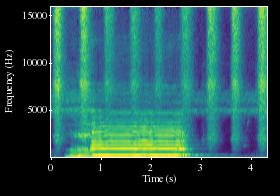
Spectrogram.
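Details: A calf moos in a single sustained bellow of over two seconds, full and even in pitch, then soft rhythmic scuffing sounds follow.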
